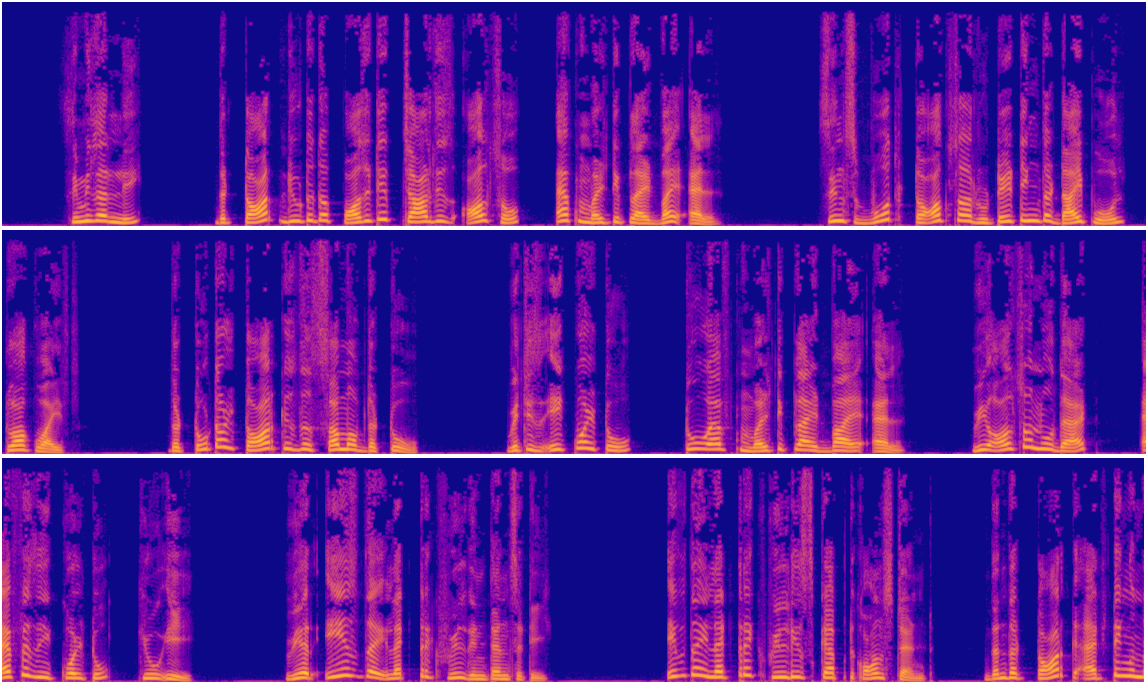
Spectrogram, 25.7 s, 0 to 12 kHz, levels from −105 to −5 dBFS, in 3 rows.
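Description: No technical faults can be heard anywhere in the audio, with the signal holding steady and continuous throughout.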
